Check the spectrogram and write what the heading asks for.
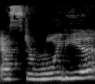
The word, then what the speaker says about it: Asteroidia: Race number 4, a filly, Asteroidia, I think, as we discussed beforehand, the correct way to pronounce it.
